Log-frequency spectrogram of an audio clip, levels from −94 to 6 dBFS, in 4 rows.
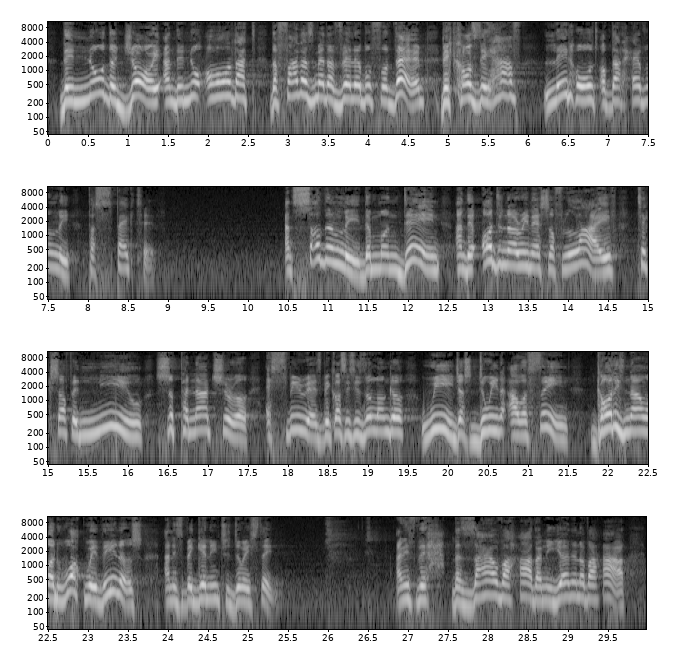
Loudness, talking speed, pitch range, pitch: -21 LUFS, 150 wpm, 185-235 Hz, 210 Hz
